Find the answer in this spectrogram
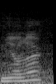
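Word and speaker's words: Müller: up version of vert Mueller it's German from my father he said to always insist on the umls otherwise people butcher the pronunciation so often butchered it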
